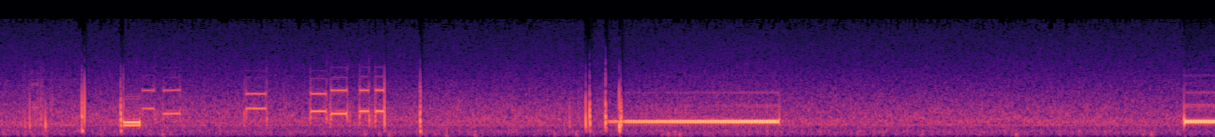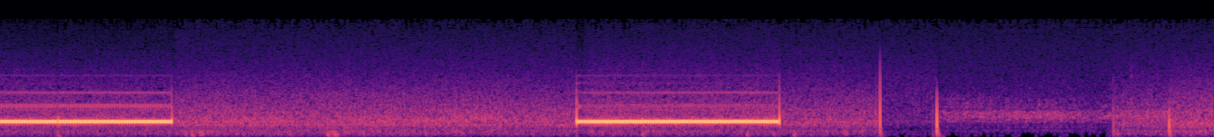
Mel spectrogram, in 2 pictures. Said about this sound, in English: one very important ringing tone I forgot to put on here is ESS, Electronic Switching System, and here's one for you now.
